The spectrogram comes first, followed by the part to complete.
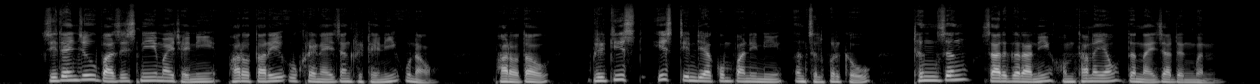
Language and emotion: Bodo, neutral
